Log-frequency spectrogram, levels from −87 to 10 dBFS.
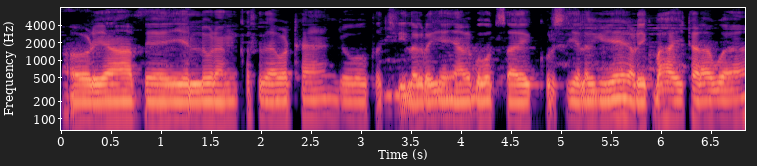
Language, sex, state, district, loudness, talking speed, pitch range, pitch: Hindi, male, Bihar, Vaishali, -15 LUFS, 245 wpm, 95-100 Hz, 100 Hz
